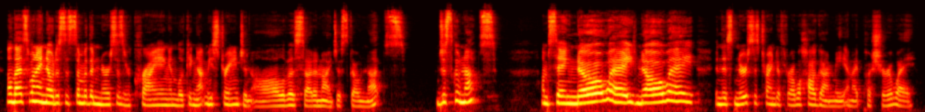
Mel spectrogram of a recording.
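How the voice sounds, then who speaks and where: A woman reading a novel aloud in first-person narration. Her voice sits at an ordinary pitch for a woman, and she tells the story expressively, pushing forward through the tense scenes. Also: fairly bright tone. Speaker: audiobook reader.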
